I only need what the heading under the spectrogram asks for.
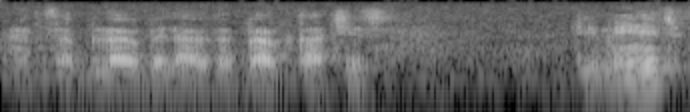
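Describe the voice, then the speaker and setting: An actor playing a flippant, hot-tempered upper-class British gentleman in a radio drama, with a dry, sardonic drawl. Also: very deep voice, steady tone, fast, slight background noise. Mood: tender, confessional. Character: suave, flippant, hot-tempered English gentleman under suspicion. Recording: dull lo-fi radio drama recording.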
